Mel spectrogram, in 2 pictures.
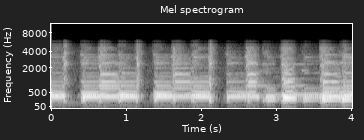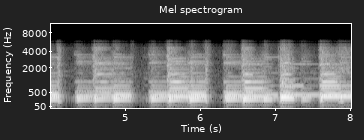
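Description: Ukulele strumming chords, an instrumental passage with no voice. The strums come at about one a second, with short stops between several of them.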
